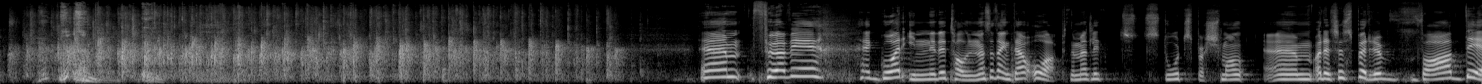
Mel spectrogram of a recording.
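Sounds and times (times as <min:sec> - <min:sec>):
audience applauding: 0:00.0 - 0:06.5
speech: 0:00.4 - 0:01.1, 0:07.6 - 0:14.8.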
